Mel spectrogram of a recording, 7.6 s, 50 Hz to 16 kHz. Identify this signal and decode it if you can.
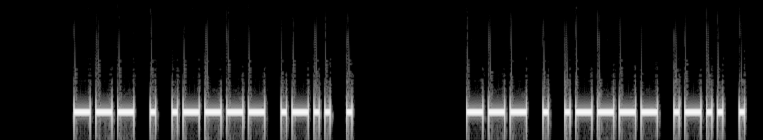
Morse code, heard as a keyed tone, about 21 wpm, 700 Hz. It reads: OE1LE OE1LE
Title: DXCC-100 Call Signs - 5 Characters - Repeated 3x - 22wpm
